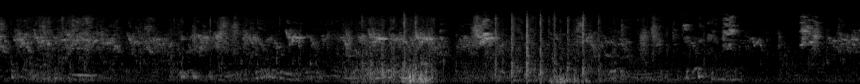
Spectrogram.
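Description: Pigeons, including fancy and flying breeds, are hand-fed at night, with repeated wing flaps and soft cooing and chirps that continue steadily throughout, close by and fairly quiet.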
